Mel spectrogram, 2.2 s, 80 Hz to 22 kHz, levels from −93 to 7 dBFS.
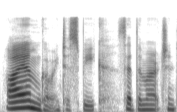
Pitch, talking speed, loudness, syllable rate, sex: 185 Hz, 215 wpm, -19 LUFS, 4.4 syllables/s, female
